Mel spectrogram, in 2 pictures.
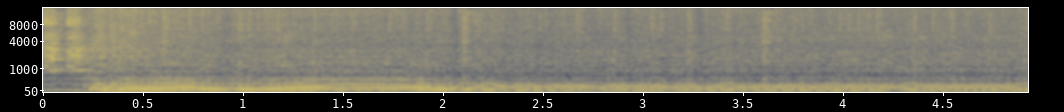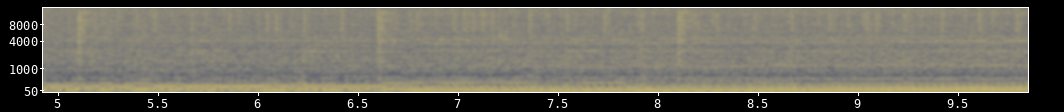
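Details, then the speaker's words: Suzuki Bandit 600 with carbs being diagnosed for a misfire, recorded on a phone mic after a cold start on choke. Choke now off, nearly at temperature, running lumpy and still hunting; owner suspects carb balancing and pilot screws need adjusting. "idiot ta so not sure if you can hear me or the bike but it's running a little bit lumpy choke is now fully off it's nearly up to temperature it's still hunting a little bit"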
